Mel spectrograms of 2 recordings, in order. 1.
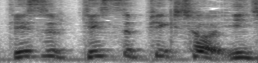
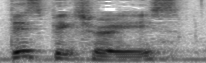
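단어들이 따로 발음돼요. r 음은 없어요. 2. r 음이 있는 picture가 바로 is로 이어져요. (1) "이렇게만 발음 안 하셨으면 좋겠어요" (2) "is까지 한 번에 가면은 this picture is 이렇게 하시면 되겠죠"

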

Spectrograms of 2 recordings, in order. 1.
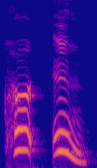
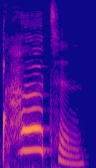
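미국식 발음이에요. t가 비음처럼 나요. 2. 영국식 발음이에요. t가 더 분명하게 나요. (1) "그래서 커튼의 그 T 발음은 은 소리가 나요. curtain, curtain 이렇게 발음을 주로 북미권에선 하고요" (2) "아마 영국 가시면 curtain, curtain 이렇게 발음하니까 조금 더 우리하고 비슷하네요"

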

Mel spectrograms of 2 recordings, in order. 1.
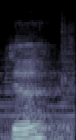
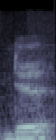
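Vokal pada kata itu pendek. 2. Vokal pada kata itu panjang. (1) "Biasanya kita mengucapkan the dengan nada yang pendek seperti berikut" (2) "apabila the datang sebelum kalimat atau huruf vokal, kita ucapkan lebih panjang"

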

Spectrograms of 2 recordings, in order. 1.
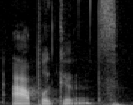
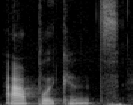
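가운데 음절은 슈와로 약화됩니다. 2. 가운데 음절은 슈와로 약화됩니다.

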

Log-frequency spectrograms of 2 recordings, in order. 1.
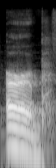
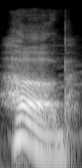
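A palavra começa sem o som de h. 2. A palavra começa com o som de h. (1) "No inglês americano é herb. O H, ele é silent" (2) "se você estiver usando o inglês britânico, eles falam herb"

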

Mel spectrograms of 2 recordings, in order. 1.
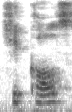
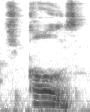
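শেষ শব্দটি একটি হিসিং s ধ্বনিতে শেষ হয়। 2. শেষ শব্দটি একটি গুঞ্জনধর্মী z ধ্বনিতে শেষ হয়। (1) "না" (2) "জ সাউন্ড"

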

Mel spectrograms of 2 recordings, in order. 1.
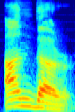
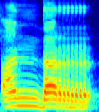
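الـ r في الآخر ناعم ولسانك ملفوف لفوق. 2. الـ r في الآخر متنقّط زي الراء العربية. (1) "علق لسانك" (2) "ما تقوليش under"

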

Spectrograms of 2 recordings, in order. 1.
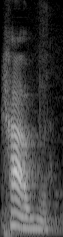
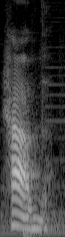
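El sonido final está entre F y V. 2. El sonido final está entre F y V.

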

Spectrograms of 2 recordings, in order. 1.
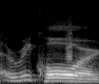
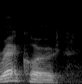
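A tônica está na segunda sílaba. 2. A tônica está na primeira sílaba. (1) "Se é o verbo" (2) "Se é o substantivo"

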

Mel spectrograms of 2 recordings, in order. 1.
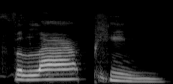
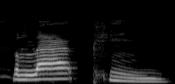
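这两部分顺畅地连成一个词来说。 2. 这两部分顺畅地连成一个词来说。

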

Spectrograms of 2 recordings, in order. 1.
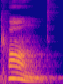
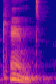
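Se dice con acento británico. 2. Se dice con acento americano. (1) "En inglés británico es" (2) "En americano"

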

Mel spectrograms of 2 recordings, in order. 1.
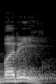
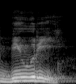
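पहला स्वर 'uh' जैसा लगता है। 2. पहला स्वर 'you' जैसा लगता है। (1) "कुछ लोग इसको पढ़ते हैं बरी" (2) "बहुत लोग तो इसको पढ़ेंगे ब्यूरी"

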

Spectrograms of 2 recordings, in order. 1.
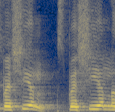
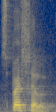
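ಕೊನೆಯಲ್ಲಿ ಒಂದು ಹೆಚ್ಚುವರಿ 'ee-ya' ಶಬ್ದ ಇದೆ. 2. ಕೊನೆಯಲ್ಲಿ ಚಿಕ್ಕ '-shal' ಶಬ್ದ ಇದೆ. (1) "ಸ್ಪೆಷಿಯಲ್ ಅಂತ ಹೇಳ್ಬೋದಲ್ಲ" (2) "ಸರಿಯಾಗಿ ಸ್ಪೆಷಲ್ ಅಂತಲೇ ಕೇಳ್ತಾ ಬಂದಿದ್ದೀರಾ"

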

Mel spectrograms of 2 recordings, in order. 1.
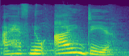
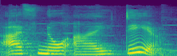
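Trọng âm trong idea nằm ở âm tiết thứ nhất. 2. Trọng âm trong idea nằm ở âm tiết thứ hai. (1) "Tuyệt đối không nói là" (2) "mà là"

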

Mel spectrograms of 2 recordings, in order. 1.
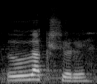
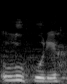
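Слово произносится по-английски. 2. Слово читается по-русски, по буквам.

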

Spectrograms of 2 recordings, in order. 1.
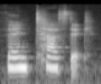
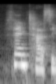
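L'accent est sur la deuxième syllabe. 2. L'accent n'est pas sur la deuxième syllabe. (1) "on accentue sur la deuxième syllabe" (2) "je ne dis pas fantastic"

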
